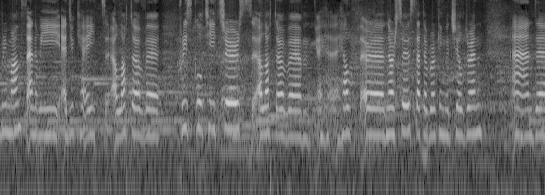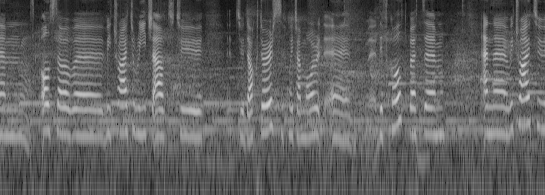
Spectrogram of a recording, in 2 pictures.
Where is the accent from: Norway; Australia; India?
Norway; I'm from Norway.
